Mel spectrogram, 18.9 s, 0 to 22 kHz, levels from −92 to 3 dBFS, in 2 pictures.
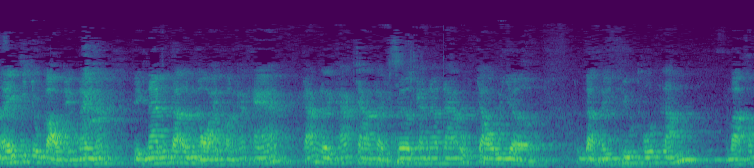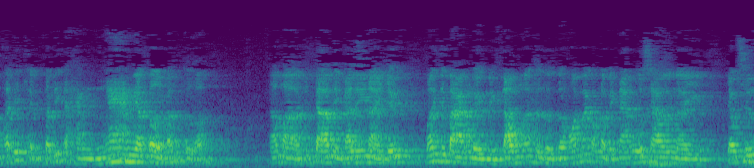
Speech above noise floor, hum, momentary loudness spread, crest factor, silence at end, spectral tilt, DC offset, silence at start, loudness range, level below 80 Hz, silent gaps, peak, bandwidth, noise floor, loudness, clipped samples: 21 dB; none; 8 LU; 16 dB; 0 s; -8 dB/octave; under 0.1%; 0 s; 4 LU; -52 dBFS; none; -6 dBFS; 8.8 kHz; -43 dBFS; -23 LUFS; under 0.1%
